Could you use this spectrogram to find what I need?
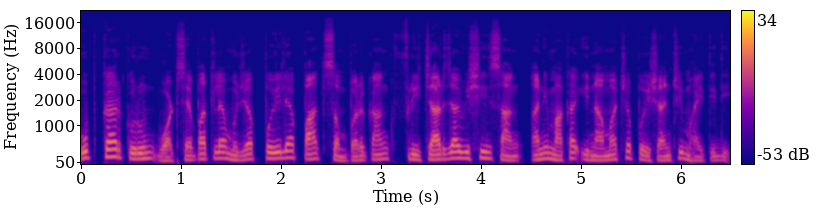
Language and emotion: Goan Konkani, neutral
